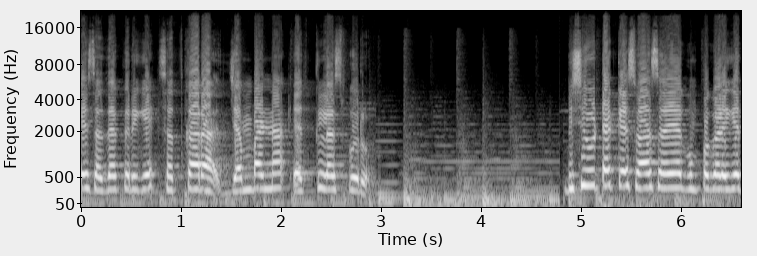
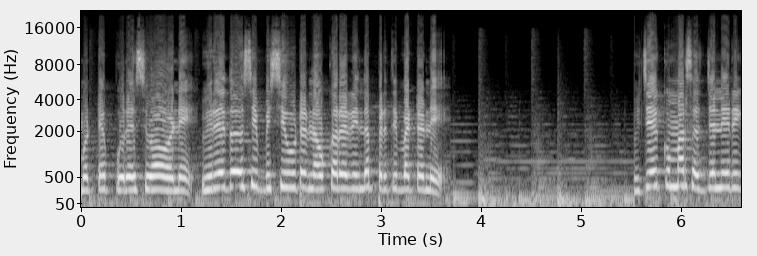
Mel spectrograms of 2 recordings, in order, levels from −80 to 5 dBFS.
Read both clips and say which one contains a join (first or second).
first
